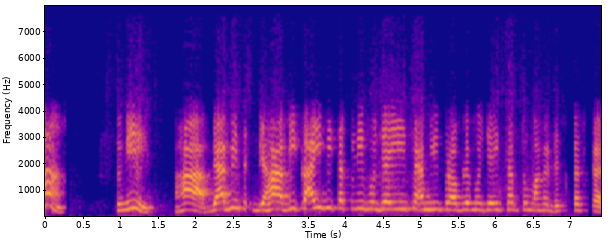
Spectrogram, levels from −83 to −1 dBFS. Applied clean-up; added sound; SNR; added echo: neural separator model SepFormer DNS4.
